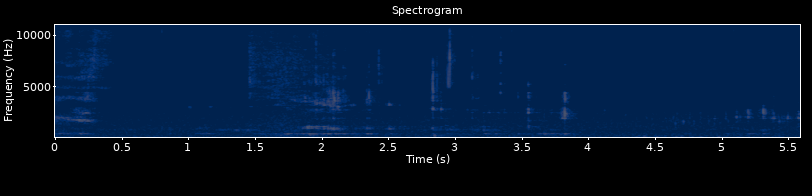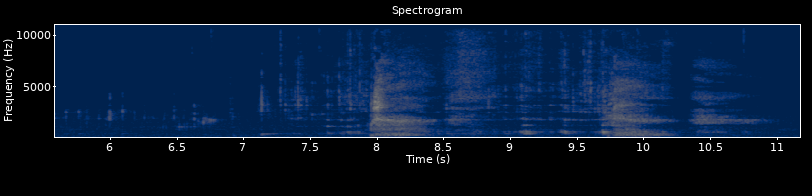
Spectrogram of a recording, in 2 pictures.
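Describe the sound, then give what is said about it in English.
Someone drinking water: quiet wet sips and small swallowing clicks, then two louder gulping, breathy bursts toward the end. No speech. “All right, I have finished taking a drink.”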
